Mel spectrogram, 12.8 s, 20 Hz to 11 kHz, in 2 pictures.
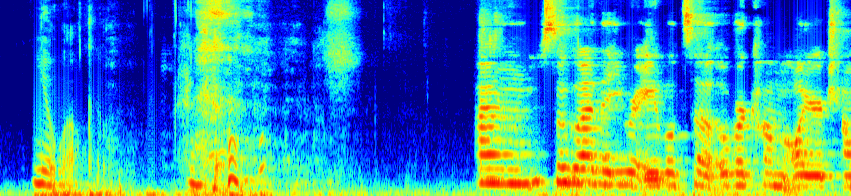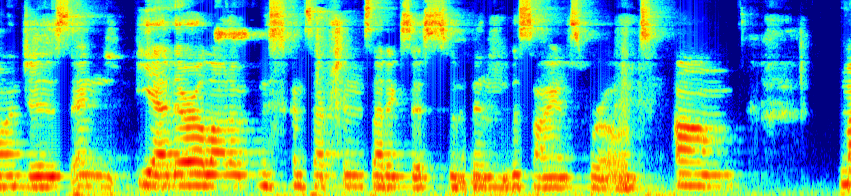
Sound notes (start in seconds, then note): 1.4 laughing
